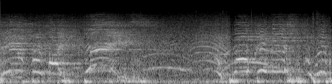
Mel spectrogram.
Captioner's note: crowd cheers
